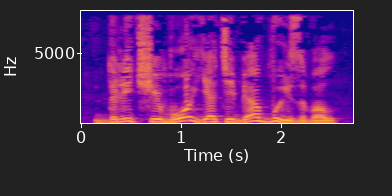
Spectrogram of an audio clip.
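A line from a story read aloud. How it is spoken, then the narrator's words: Very loud indignation. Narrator (Russian): очень громко возмутился Гессер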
